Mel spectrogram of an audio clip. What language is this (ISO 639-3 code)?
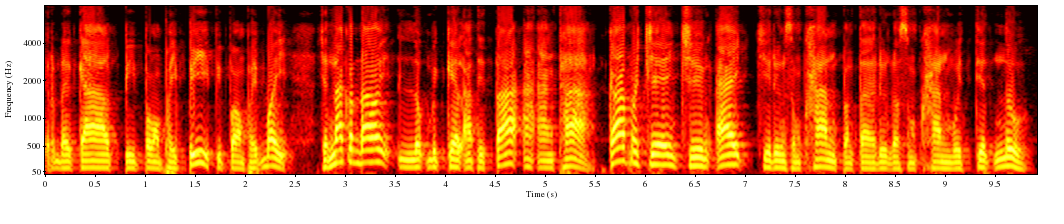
tha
